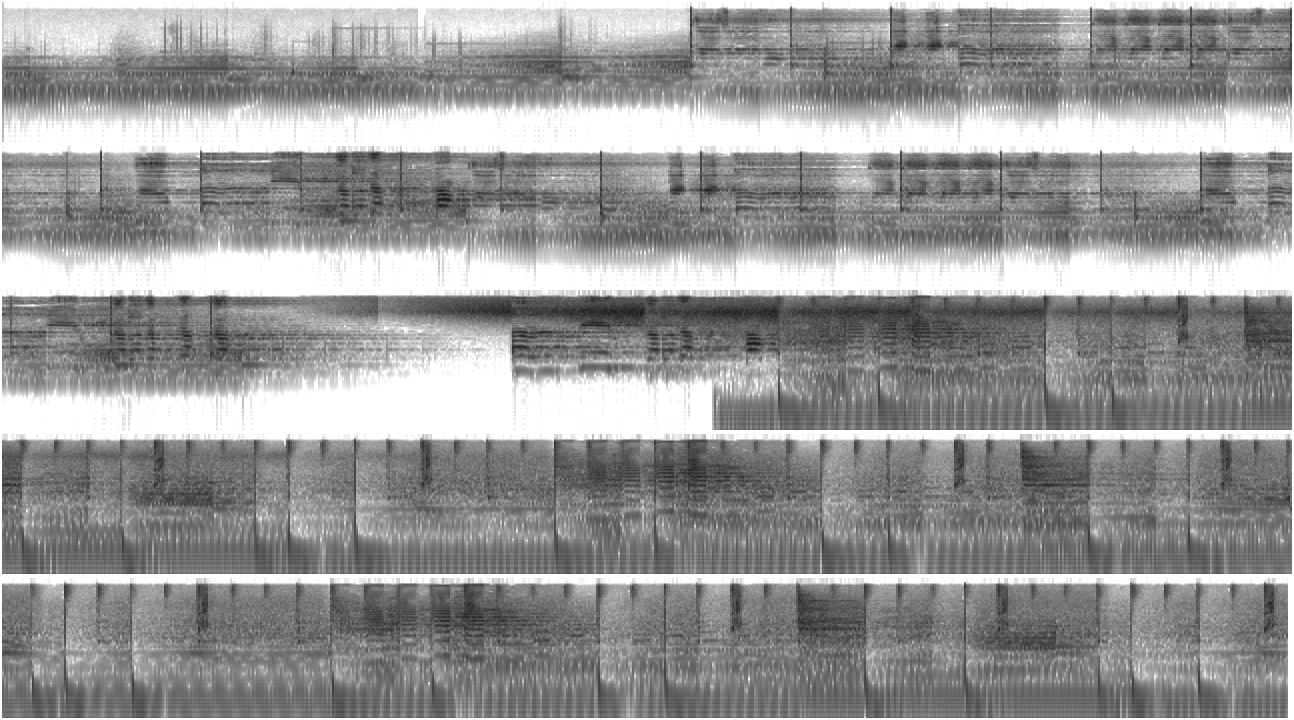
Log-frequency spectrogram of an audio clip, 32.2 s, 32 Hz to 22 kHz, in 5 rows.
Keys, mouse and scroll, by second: 1.4-2.4 scroll down 1, 15.1 scroll.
